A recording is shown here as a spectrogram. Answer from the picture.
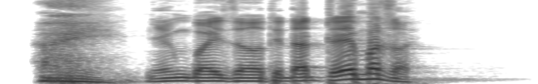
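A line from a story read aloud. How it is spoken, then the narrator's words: Sighing old man. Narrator (Vietnamese): Nam Hải Kỳ lão thở dài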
